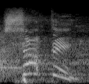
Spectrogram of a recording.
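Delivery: sudden high squeaky shout of one word; mock shout. Comic bellowing his job to the crowd, sudden high shout.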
